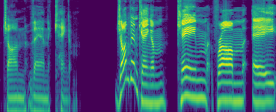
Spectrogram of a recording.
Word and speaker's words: Van Caneghem: John Van Kangum. I may be slightly mispronouncing, but it is somewhere in that vicinity. C A N E G H E M John Vancum.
